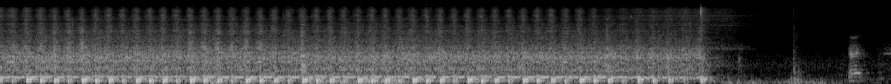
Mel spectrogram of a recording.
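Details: Land Rover Series 2A with rebuilt engine, temporary wiring loom and gravity-fed fuel, seized carb throttle just freed: starter cranks steadily about three and a half beats per second for seven seconds, never catches, then stops; cranks but won't start.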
